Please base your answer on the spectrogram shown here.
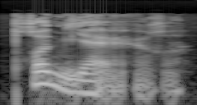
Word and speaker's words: première: And then the sound will change quite much, because if you think about the masculine form, you pronounce it premier, okay? Premier. And then for the feminine form, you will get première, okay? So it's open, this e sound.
